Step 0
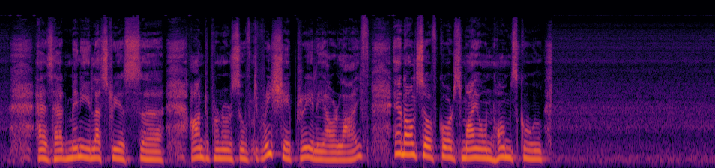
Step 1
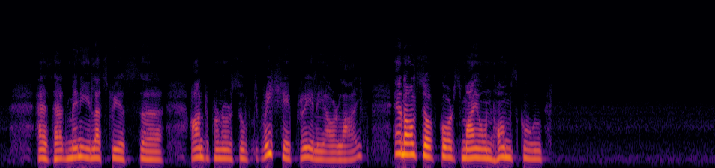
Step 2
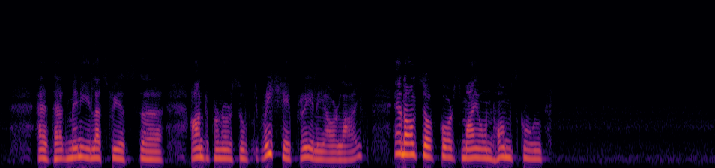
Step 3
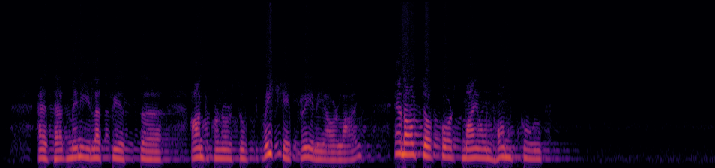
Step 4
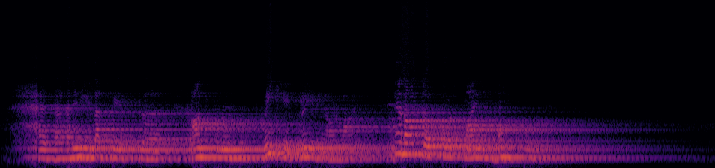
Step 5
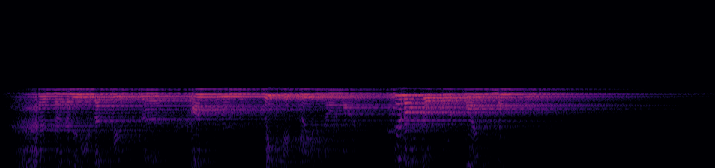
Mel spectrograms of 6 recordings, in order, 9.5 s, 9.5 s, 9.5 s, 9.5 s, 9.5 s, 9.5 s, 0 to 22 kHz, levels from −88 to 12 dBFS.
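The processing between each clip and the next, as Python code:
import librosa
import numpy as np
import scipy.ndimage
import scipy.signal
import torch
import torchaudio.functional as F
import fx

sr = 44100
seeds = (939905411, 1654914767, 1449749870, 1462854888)

y1 = scipy.signal.sosfilt(scipy.signal.butter(2, 1400.0, 'lowpass', fs=sr, output='sos'), x)
y1 = fx.upward_expand(y1, sr, threshold_db=-35.0, expansion=2.5)
y1 = F.gain(torch.from_numpy(y1), 7.5).numpy()
y2 = fx.rider(y1, sr, range_db=4, speed_s=2.0)
y2 = F.gain(torch.from_numpy(y2), -9.0).numpy()
y3 = fx.mod_noise(y2, sr, seeds[0], snr_db=35)
y3 = fx.echo_feedback(y3, sr, ms=130, feedback_pct=51, wet_db=-18.5)
y3 = F.gain(torch.from_numpy(y3), -5.5).numpy()
y4 = fx.rev_fdn(y3, sr, rt60_s=3.8, lf_ratio=1.0, hf_ratio=0.3, size_ms=17.0, drr_db=-1.5)
y4 = fx.pre_swell(y4, sr, db_per_s=74.0)
y4 = F.gain(torch.from_numpy(y4), -5.0).numpy()
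y5 = fx.freq_invert(y4, sr, carrier_hz=2700)
y5 = F.gain(torch.from_numpy(y5), -5.5).numpy()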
